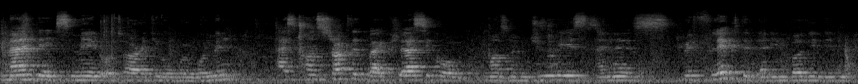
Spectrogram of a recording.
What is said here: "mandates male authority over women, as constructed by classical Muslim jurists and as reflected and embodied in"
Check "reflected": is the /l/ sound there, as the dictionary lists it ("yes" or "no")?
yes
